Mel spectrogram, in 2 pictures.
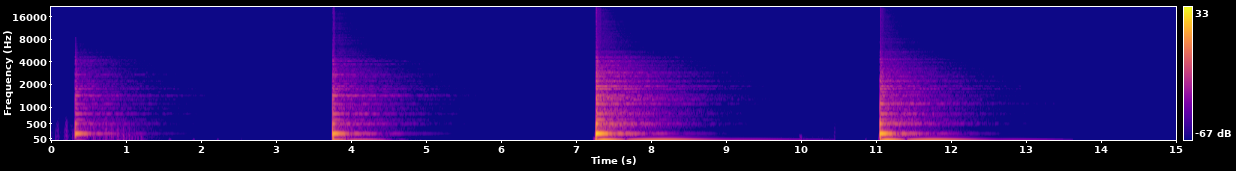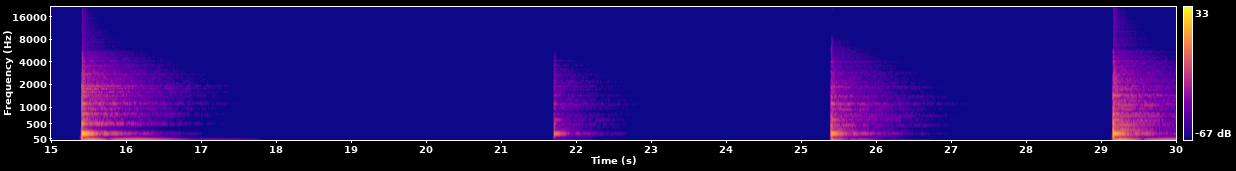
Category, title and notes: Music > Solo percussion
snare Processed - drum- snare off rising velocity sequence 1 - 14 by 6.5 inch Brass Ludwig
acoustic, beat, brass, crack, drum, drumkit, drums, flam, fx, hit, hits, kit, ludwig, oneshot, perc, percussion, processed, realdrum, realdrums, reverb, rim, rimshot, rimshots, roll, sfx, snare, snaredrum, snareroll, snares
